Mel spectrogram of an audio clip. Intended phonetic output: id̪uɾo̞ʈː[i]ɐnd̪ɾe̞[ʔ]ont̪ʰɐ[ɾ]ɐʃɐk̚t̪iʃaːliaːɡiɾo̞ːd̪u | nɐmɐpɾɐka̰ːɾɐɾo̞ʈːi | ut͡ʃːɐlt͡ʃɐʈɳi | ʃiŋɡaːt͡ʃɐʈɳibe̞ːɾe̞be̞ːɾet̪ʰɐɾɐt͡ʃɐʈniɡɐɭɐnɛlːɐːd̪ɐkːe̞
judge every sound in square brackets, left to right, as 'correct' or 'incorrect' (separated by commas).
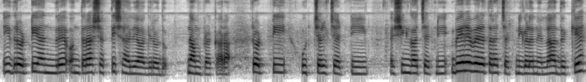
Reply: correct, correct, correct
